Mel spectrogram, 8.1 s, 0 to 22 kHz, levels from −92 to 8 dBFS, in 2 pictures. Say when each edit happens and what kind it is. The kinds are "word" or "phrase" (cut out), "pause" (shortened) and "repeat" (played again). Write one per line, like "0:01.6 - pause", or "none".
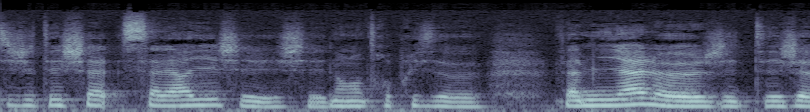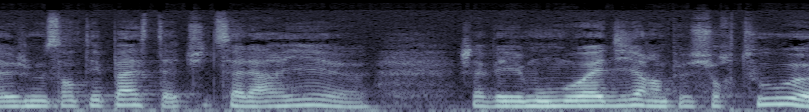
none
